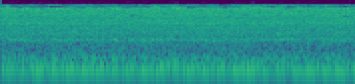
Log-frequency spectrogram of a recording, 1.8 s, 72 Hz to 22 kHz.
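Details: 2007 Ford F150 5.4 V8 idling after new Bosch fuel injectors were fitted for a misfire on cylinders 1 and 7, run only about a minute: steady, even low idle, no stumble, much improved, maybe air still in the fuel rail.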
